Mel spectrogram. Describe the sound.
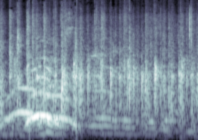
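An audience bursts into steady applause for a band about to play at L'écho du One at the One's Pub in Nîmes, a dense crackle of many hands clapping, with voices cheering and whooping over it. It starts loud and stays fairly even throughout.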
